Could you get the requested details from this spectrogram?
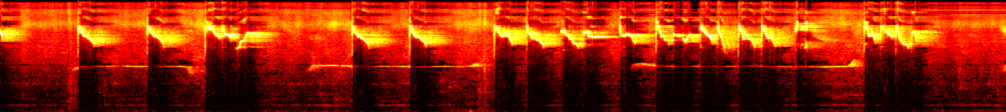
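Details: Oriental white-eye singing actively: quick high descending chirps, then a denser twittering run of rapid notes, with long flat mid-pitched tones and a low hum in the background.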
